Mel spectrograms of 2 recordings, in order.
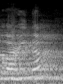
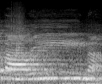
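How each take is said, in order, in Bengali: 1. শব্দটি ছোট করে বলা হয়েছে, কোনো অতিরিক্ত ধ্বনি ছাড়াই। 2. স্বরটি 'ya' ধ্বনি দিয়ে টেনে বলা হয়েছে। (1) "সাহাবায়ে কেরাম বলতো রাঈনা" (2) "একটু টান দিয়ে ইয়া যুক্ত করে বলতো"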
